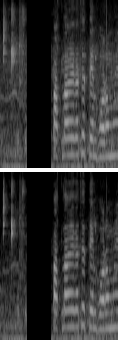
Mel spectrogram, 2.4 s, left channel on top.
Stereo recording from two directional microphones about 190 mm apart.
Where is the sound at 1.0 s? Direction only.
35° right (ahead or behind).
